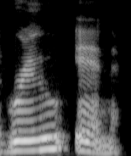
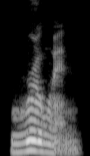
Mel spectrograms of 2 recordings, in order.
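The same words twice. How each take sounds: First: "ruin" as slow "roo", then "in"; "ruin" sounded out slowly, both parts stretched; split into syllables. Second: Said in the usual way. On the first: Shown as a demonstration. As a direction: break "ruin" into two separate syllables. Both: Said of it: "split them apart".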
